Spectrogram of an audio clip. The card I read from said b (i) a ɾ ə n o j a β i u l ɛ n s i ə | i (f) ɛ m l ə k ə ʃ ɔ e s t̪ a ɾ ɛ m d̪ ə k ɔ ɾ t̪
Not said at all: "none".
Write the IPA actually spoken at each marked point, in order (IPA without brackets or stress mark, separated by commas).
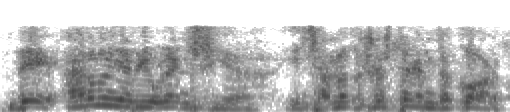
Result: e, s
